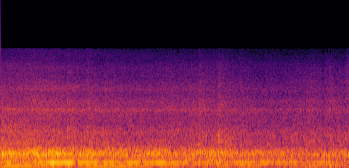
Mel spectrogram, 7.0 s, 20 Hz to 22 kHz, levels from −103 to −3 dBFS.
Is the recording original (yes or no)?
yes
